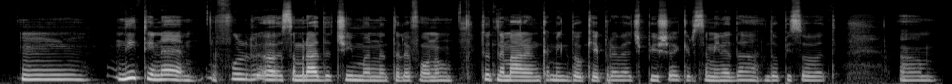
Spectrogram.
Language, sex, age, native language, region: Slovenian, female, 18-29, Slovenian, Central Slovenia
